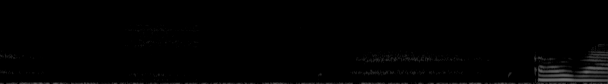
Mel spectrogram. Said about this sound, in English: And put your hands together, yes, just like that. Like you're praying, and breathe in, and breathe out. Just be calm and collected. Nice, yes. Just breathe like mommy's breathing.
